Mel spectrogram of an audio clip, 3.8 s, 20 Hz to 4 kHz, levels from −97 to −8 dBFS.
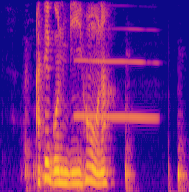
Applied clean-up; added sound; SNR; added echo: none; Wind instrument, woodwind instrument; 15 dB; none.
